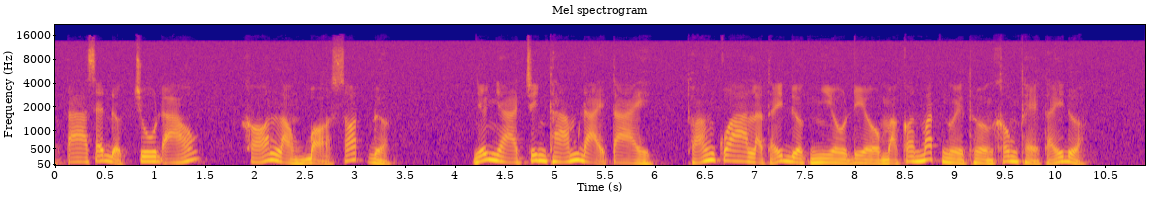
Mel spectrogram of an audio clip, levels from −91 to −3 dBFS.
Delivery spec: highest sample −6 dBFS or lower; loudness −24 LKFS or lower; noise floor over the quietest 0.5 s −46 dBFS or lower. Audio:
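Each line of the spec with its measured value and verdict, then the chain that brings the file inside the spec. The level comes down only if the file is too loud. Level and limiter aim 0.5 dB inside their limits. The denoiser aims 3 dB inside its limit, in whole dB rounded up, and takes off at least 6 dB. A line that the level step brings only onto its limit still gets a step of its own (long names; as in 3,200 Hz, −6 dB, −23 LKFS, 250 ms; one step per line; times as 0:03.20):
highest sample −5.0 dBFS: out of spec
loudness −17.5 LKFS: out of spec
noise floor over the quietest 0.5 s −36 dBFS: out of spec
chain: broadband denoise 6 dB, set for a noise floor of −36 dBFS
level −7 dB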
